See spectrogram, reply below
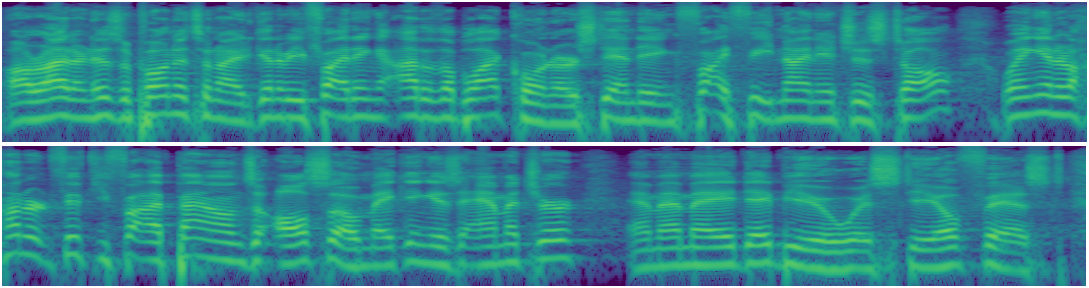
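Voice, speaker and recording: A man working as a bright event host and ring announcer, introducing fighters live and drawing out the big calls. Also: high voice.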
